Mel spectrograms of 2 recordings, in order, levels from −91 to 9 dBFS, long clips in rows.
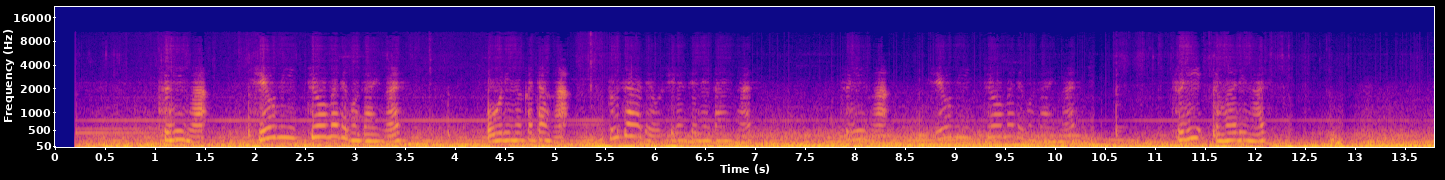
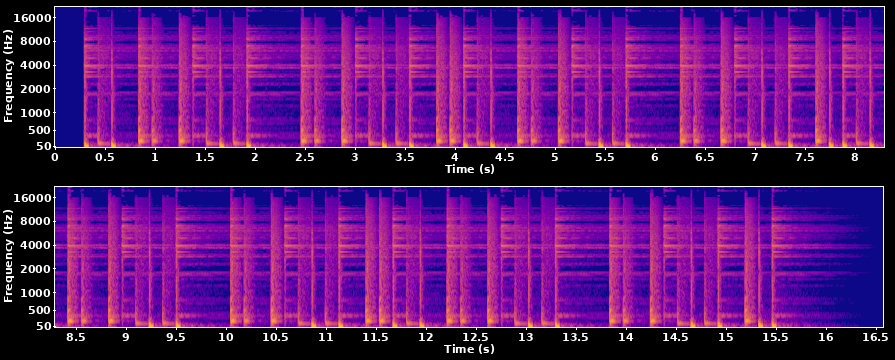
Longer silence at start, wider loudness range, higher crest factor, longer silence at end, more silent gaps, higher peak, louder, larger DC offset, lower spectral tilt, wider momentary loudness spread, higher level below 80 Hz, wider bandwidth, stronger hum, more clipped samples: about the same, 0.2 s vs 0.3 s; about the same, 1 LU vs 1 LU; second, 10 dB vs 18 dB; second, 0 s vs 0.9 s; neither; about the same, 0 dBFS vs -2 dBFS; first, -14 LUFS vs -23 LUFS; neither; first, -10.5 dB/octave vs -4.5 dB/octave; about the same, 3 LU vs 4 LU; first, -10 dBFS vs -24 dBFS; second, 3.1 kHz vs over 20 kHz; neither; neither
